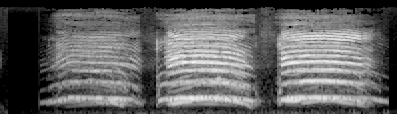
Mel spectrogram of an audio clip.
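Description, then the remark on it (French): Three long, wailing seagull cries in quick succession, each a loud, harsh, drawn-out call, with no voices. “Des mouettes Je pense qu'il s'agit d'alcyon.”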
